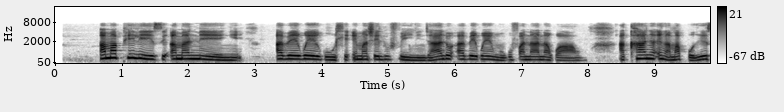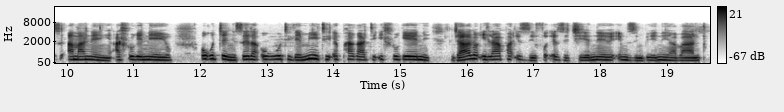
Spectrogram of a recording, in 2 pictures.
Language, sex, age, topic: North Ndebele, male, 36-49, health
